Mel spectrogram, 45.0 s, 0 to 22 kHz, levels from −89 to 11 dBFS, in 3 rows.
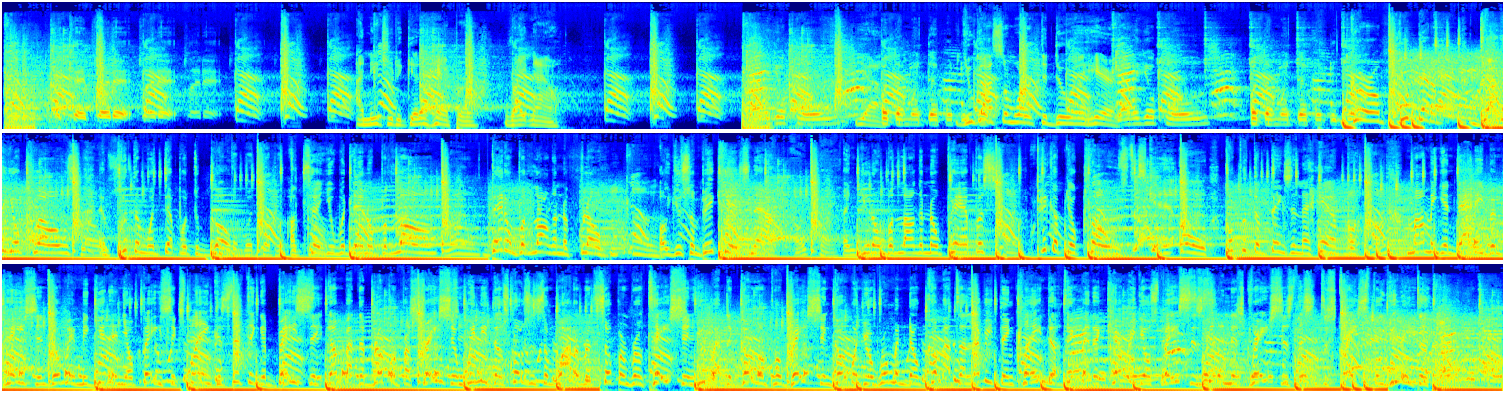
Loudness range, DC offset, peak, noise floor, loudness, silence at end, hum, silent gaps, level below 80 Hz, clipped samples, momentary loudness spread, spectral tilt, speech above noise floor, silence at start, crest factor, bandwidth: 8 LU; under 0.1%; 0 dBFS; -36 dBFS; -14 LUFS; 0 s; none; none; -14 dBFS; under 0.1%; 10 LU; -4.5 dB/octave; 24 dB; 0 s; 12 dB; 18.5 kHz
